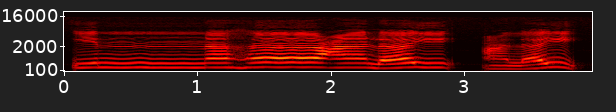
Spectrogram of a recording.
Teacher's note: Innaha 'alai harf lin atau huruf lin karena ada ya sukun, sebelumnya ada fathah, dibacanya dilunakan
